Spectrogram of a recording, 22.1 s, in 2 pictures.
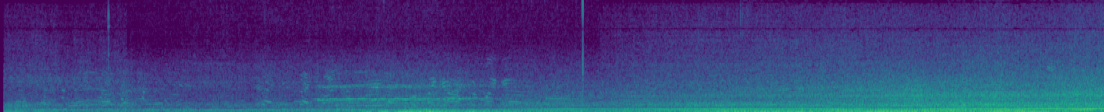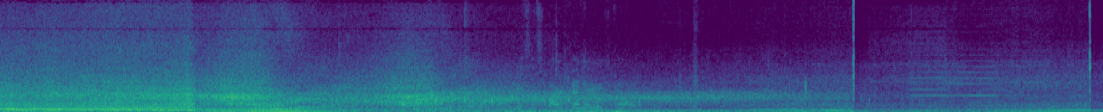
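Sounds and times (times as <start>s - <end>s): car engine running: 0.1s - 14.9s.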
